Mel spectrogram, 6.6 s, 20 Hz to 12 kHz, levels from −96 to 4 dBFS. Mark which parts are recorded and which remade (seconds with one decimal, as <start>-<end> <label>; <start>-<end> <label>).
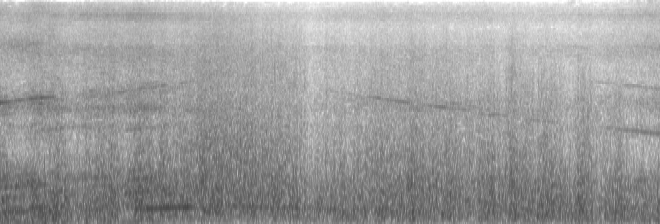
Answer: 0.0-6.6 recorded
